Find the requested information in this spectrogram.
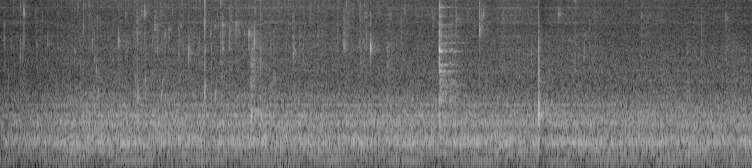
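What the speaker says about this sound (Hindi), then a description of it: "तब तक इसे डीप फ्राई करेंगे हम लोग" Bread slices for shahi tukra deep frying in hot oil, a dense, constant bubbling sizzle at steady loudness, close up, broken by a couple of faint metallic clicks and no voices.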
